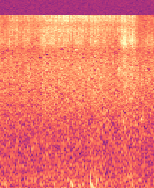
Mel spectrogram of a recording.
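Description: Near silence: a faint steady hiss with a few soft, low thumps about a second in.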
